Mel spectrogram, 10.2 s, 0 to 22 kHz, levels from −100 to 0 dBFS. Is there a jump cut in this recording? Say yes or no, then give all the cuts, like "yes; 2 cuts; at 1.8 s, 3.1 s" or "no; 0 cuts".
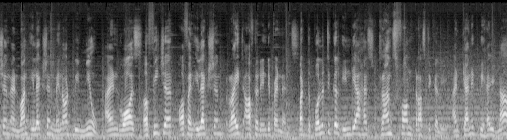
no; 0 cuts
